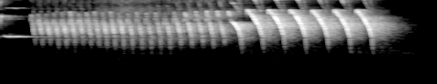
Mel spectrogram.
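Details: Canary singing to coax other canaries into answering: a brief steady note, then a rapid rolling trill, followed by loud sharply falling sweeps repeated in a quick series.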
